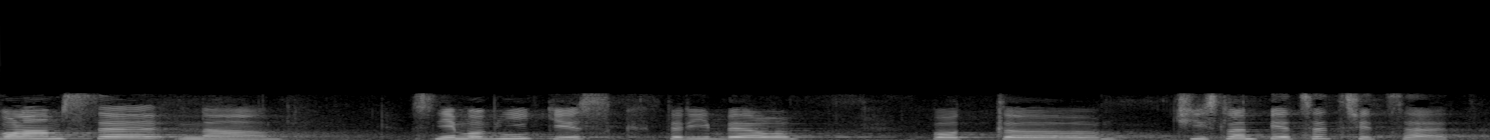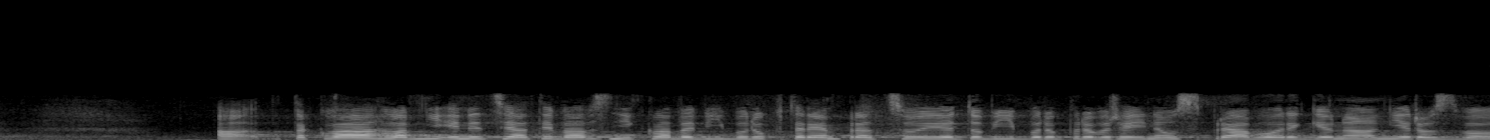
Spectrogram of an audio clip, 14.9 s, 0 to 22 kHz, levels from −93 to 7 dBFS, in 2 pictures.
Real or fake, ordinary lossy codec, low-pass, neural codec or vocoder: real; MP3, 48 kbps; 7.2 kHz; none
